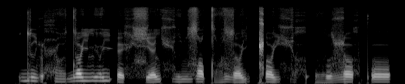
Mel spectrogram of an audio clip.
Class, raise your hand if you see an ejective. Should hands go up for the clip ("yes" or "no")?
yes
